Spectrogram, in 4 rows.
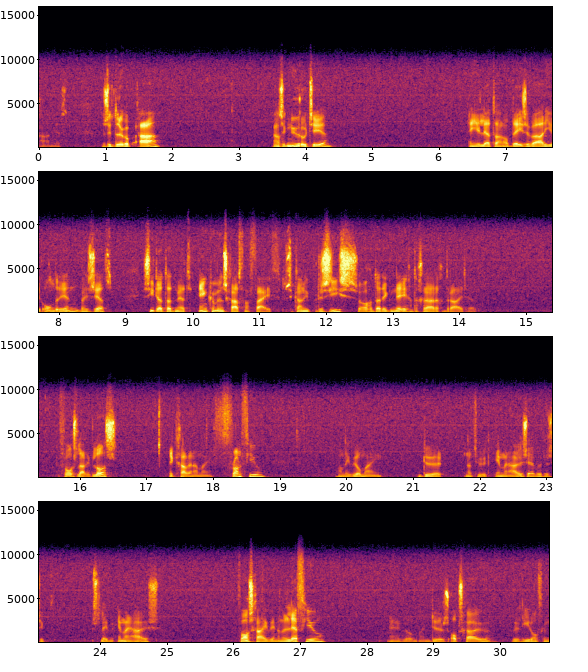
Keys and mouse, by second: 1.5 a, 2.9 alt+middle click, 4.5 click, 6.0 ctrl+click, 6.2 ctrl+z, 9.3 click, 17.9 f, 19.3 w, 20.4 click, 26.7 l, 28.4 click.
